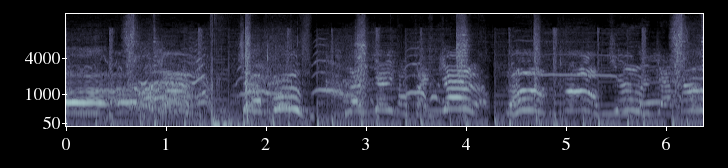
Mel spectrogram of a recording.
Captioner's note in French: Cri de rage; cris et bruits d'épée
